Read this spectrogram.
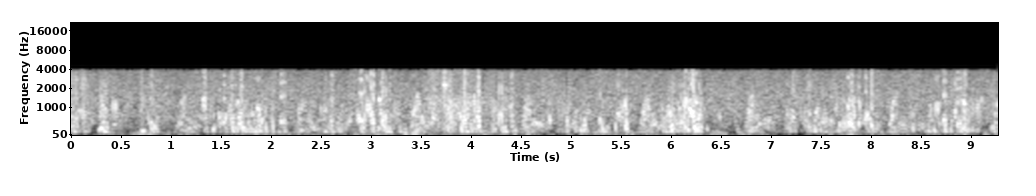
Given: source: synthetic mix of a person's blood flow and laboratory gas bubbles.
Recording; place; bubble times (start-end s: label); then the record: Doppler ultrasound of blood flow; precordium
0.00-0.51 s: bubbles
0.70-0.94 s: bubbles
1.31-2.22 s: bubbles
2.50-2.75 s: bubbles
2.85-3.39 s: bubbles
3.58-4.51 s: bubbles
4.77-5.62 s: bubbles
5.89-6.41 s: bubbles
6.48-6.53 s: bubbles
7.14-8.16 s: bubbles
8.40-9.17 s: bubbles
9.20-9.28 s: bubbles
From the record:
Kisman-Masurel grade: 444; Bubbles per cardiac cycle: continuous sound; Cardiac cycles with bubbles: 100%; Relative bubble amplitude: maximal (0.775 to 0.999); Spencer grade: 4 (maximum detectable bubble signal sounding continuously throughout systole and diastole of every cardiac period, and overriding the amplitude of the normal cardiac signals); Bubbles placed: only in the low amplitude regions of the cardiac cycle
